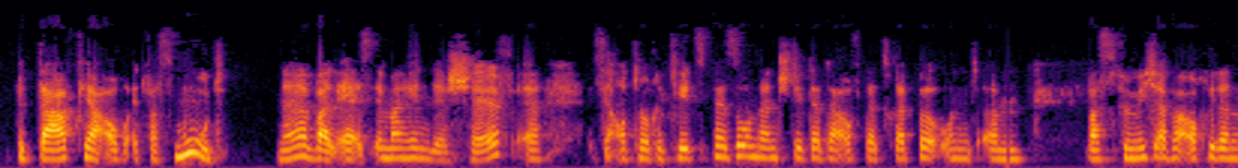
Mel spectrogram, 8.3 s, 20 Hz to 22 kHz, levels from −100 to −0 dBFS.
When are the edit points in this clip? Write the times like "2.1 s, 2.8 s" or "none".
4.0 s, 7.2 s

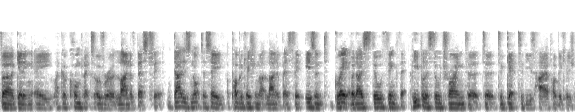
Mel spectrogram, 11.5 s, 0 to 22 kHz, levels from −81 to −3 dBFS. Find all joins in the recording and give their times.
none

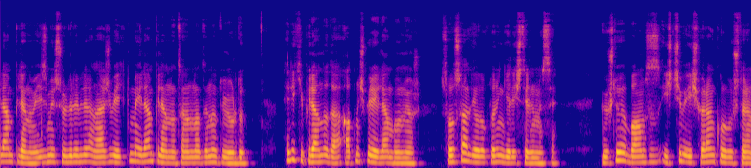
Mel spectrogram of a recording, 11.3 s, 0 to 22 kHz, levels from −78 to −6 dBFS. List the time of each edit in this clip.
4.1 s, 6.5 s

